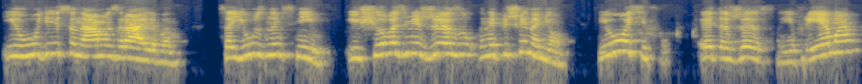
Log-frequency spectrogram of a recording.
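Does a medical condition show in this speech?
No.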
